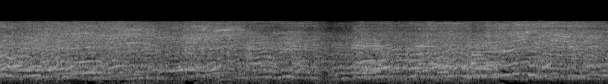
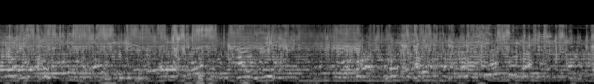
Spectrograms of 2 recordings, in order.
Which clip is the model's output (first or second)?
second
